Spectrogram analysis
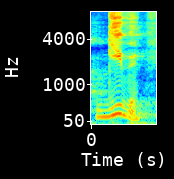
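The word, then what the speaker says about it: give: जी आई वी ई गिव, देख रहे हैं ना, कहीं भी ई का उच्चारण नहीं हो रहा है, इसे पढ़ा जाएगा गिव।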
